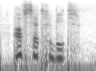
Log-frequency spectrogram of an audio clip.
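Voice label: "afzetgebied", Dutch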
